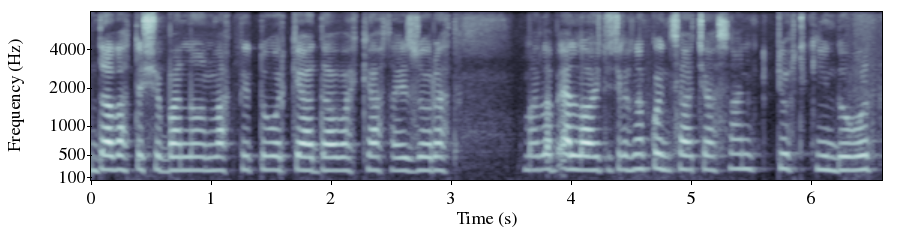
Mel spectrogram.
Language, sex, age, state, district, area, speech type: Kashmiri, female, 18-30, Jammu and Kashmir, Kupwara, rural, spontaneous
